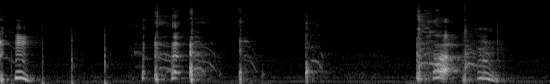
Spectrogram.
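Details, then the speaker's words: Adult's coughing fit recorded on a mic thought to be muted: clusters of short, sharp coughs and throat-clearing with a few voiced gasps between bursts, over a steady low room hum. "before we go I did manage to record myself whilst coughing when I thought I had muted the mic after the first attempt or at least when I started coughing turns out I hadn't so let's have a listen to that shall we"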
